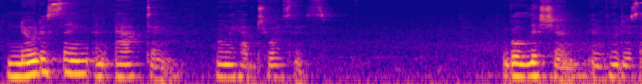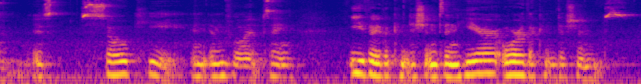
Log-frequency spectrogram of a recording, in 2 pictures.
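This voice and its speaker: Low-voiced woman teaching in an echoey room. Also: slow pace, warm tone. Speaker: Buddhist meditation teacher. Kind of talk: dharma talk to a group. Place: indoors in a room.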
